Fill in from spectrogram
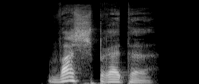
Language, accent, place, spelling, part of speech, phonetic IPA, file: German, Germany, Berlin, Waschbrette, noun, [ˈvaʃˌbʁɛtə], De-Waschbrette.ogg
- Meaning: dative of Waschbrett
